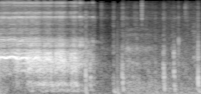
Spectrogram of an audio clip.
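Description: A pony gives one loud, drawn-out whinny, followed by a few crisp hoof clip-clops that sound fainter and sparser at the end.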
